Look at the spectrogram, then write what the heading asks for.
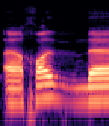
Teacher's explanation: अख़ज़ना में खा अपने मोटा पढ़ना है और आगे ज़ाल को बारीक भी पढ़ना है, इसमें सीटी भी ना हो। अख़ज़ना, ना को थोड़ा सा लंबा कीजिएगा क्योंकि ना को थोड़ा सा लंबा कीजिएगा क्योंकि इसमें अलिफ है नून के साथ, तो आपने इसको लंबा करना है।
